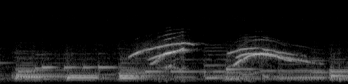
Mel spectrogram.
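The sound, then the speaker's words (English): An appreciative two-part whistle, the first note sliding upward and the second gliding down, fairly loud over a steady low musical drone. “The hot dogs at our concession stand do rate an appreciative whistle.”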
